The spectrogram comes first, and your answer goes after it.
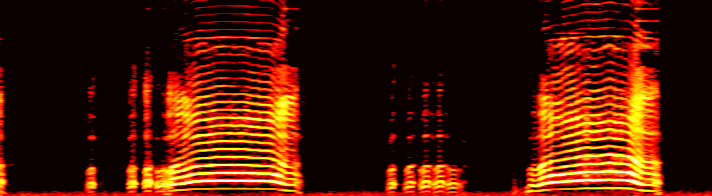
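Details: A goat said to be trapped gives two long, loud, harmonic-rich wavering bleats, each lasting over a second, with short choppy sounds between them.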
